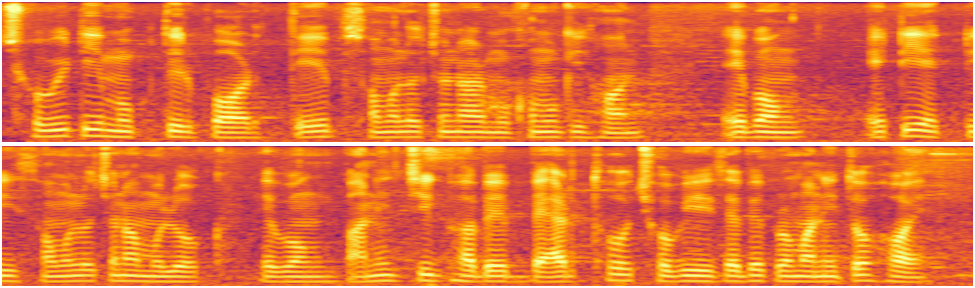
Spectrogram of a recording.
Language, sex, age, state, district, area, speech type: Bengali, male, 30-45, West Bengal, Paschim Bardhaman, urban, read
